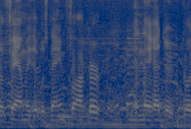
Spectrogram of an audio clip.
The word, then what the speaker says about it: Fokker: family that there are a few families called Fokker, which was the Dutch. There's a Dutch. You've heard this? It's spelled F-O-K-K-E-R, Fokker.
